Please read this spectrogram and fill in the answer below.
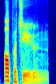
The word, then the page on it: opportune: British English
